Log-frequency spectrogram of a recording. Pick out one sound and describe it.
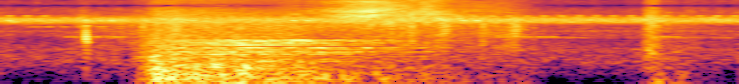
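A magical blast whooshes loudly and fades.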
